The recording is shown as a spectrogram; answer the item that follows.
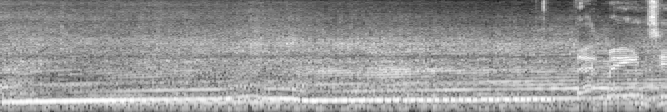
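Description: Drag racing motorcycles launch together at a Perth Motorplex bike night, a loud sustained engine roar with a steady rising tone, heard up close throughout.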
